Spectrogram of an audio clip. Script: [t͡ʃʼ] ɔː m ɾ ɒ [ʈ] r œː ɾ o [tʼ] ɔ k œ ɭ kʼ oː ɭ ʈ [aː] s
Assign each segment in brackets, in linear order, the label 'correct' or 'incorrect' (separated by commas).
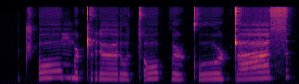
correct, correct, correct, correct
